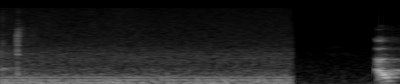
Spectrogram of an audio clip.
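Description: Quiet room tone with a faint steady hum, which drops out to dead silence about a second and a half in. A man's voice starts over a video-call line just at the end.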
